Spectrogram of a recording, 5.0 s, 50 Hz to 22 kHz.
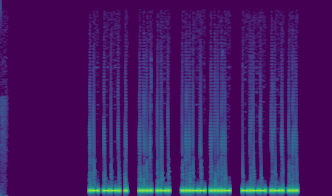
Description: Morse code, heard as a keyed tone, about 42 wpm, 700 Hz. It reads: AGE HR 34 YRS
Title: Practice QSO - Exchange 3 - More Info - 45wpm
